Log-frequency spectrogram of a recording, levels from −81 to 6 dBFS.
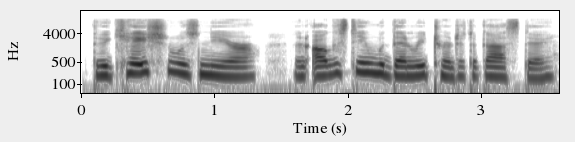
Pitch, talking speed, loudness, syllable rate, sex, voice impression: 195 Hz, 185 wpm, -18 LUFS, 6.5 syllables/s, female, feminine, slightly gender-neutral, adult-like, slightly middle-aged, slightly thin, slightly tensed, powerful, slightly dark, hard, clear, fluent, cool, intellectual, slightly refreshing, very sincere, calm, slightly friendly, slightly reassuring, very unique, slightly elegant, wild, lively, very strict, slightly intense, sharp, slightly light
